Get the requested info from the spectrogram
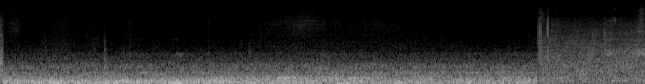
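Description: A low, steady outdoor rumble with no voices, which drops away about five seconds in.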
